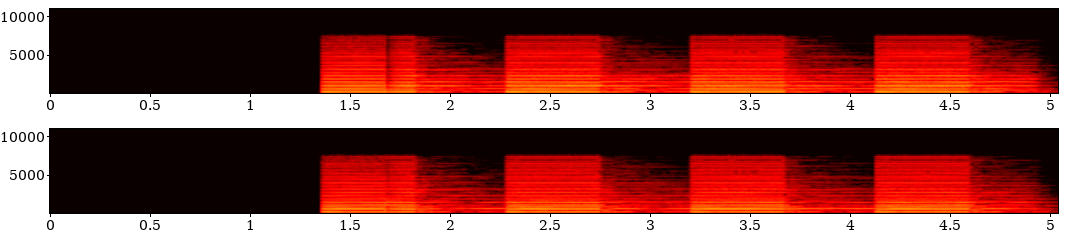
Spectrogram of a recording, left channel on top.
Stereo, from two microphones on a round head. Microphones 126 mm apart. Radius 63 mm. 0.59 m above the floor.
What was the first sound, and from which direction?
A fire alarm, 10° left (ahead or behind).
